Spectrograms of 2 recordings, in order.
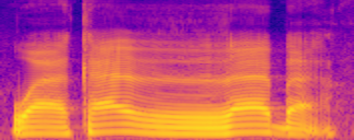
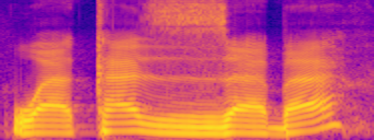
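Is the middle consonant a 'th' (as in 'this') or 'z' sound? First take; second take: th; z. First: The middle consonant is a 'th' as in 'this'. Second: The middle consonant is a buzzing 'z' sound. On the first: The speaker calls it right. "tapi kita baca" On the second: The speaker calls it wrong. "Jangan sampai kita baca"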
